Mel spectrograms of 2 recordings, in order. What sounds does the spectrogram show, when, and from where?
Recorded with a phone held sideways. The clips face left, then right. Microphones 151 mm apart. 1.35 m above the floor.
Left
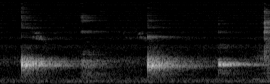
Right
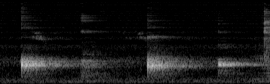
0.2 s a running tap: 10° right (ahead or behind), 1.1 m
